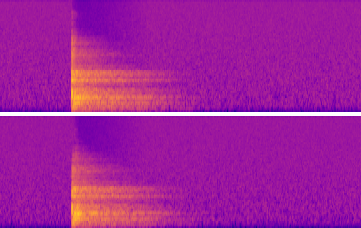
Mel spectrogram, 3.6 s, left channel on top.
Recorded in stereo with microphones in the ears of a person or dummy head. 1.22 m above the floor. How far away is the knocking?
About 5 m.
